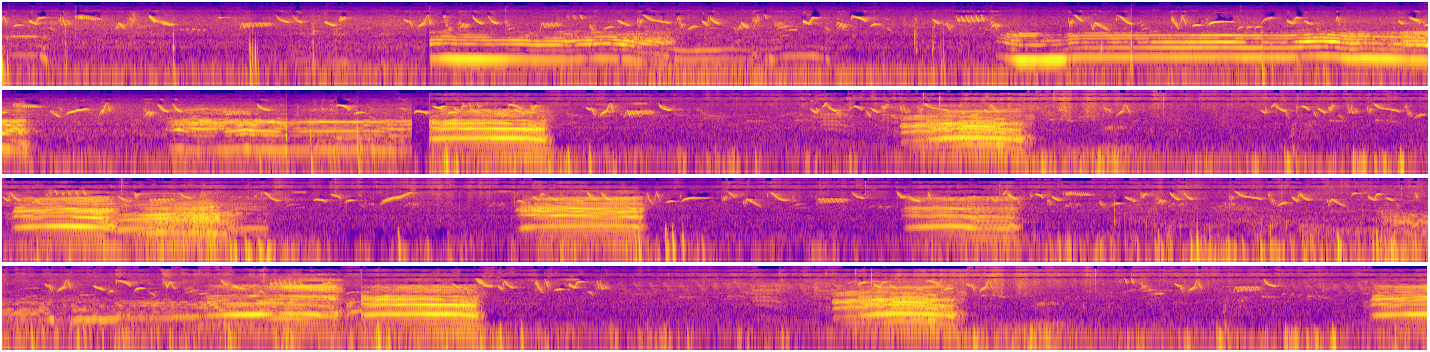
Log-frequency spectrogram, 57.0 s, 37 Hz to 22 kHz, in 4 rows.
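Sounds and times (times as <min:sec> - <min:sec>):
small birds chirping: 0:00.0 - 0:57.0
cattle mooing: 0:23.2 - 0:24.6, 0:41.5 - 0:47.6, 0:51.1 - 0:52.4.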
